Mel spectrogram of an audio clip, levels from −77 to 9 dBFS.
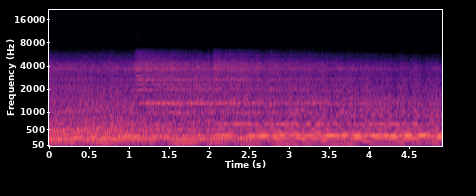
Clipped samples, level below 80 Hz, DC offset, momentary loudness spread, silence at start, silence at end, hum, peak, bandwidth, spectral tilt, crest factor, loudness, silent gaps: under 0.1%; -44 dBFS; under 0.1%; 1 LU; 0 s; 0 s; none; -8 dBFS; 6.8 kHz; -6.5 dB/octave; 12 dB; -21 LUFS; none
